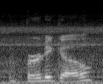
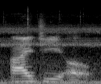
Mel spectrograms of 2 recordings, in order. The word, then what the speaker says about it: Vertigo: Yeah, it's Vertigo. Yeah, it's like vertigo, like if you felt like you're gonna throw up or something.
